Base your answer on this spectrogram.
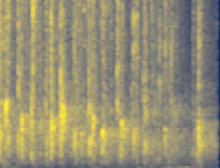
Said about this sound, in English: Congratulations, another round of applause, I think.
